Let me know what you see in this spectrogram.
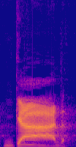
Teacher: C'est avec le bas en American English, avec le bas de la bouche et c'est plus vers la gorge.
